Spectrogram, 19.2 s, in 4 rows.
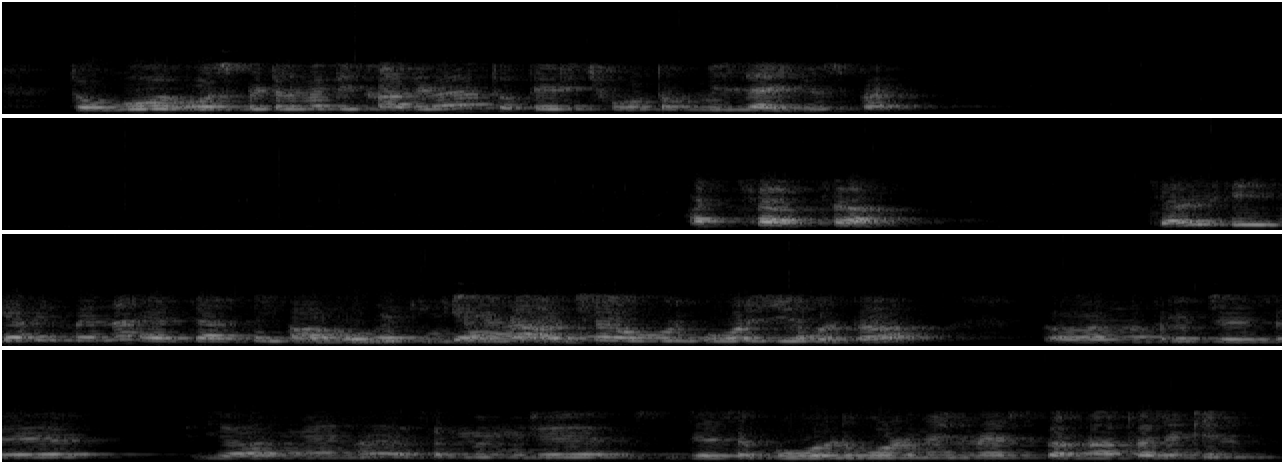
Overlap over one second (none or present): present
